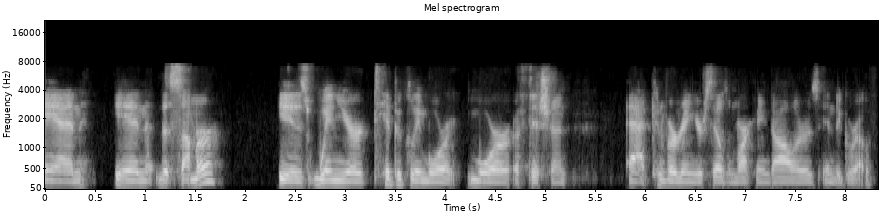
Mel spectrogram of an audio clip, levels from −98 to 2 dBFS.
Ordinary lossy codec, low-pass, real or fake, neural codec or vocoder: AAC, 48 kbps; 7.2 kHz; real; none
